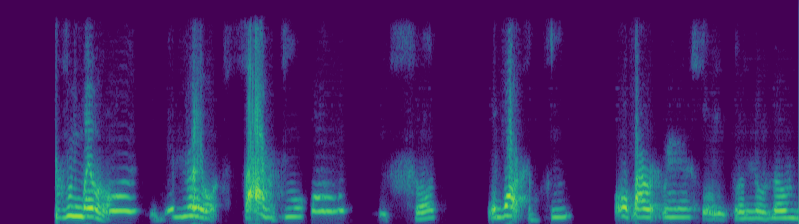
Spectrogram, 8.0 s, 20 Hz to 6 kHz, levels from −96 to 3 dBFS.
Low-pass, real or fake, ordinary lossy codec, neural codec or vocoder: 5.4 kHz; fake; AAC, 48 kbps; codec, 24 kHz, 0.9 kbps, WavTokenizer, small release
